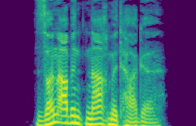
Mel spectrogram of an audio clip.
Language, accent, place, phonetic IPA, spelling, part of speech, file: German, Germany, Berlin, [ˈzɔnʔaːbn̩tˌnaːxmɪtaːɡə], Sonnabendnachmittage, noun, De-Sonnabendnachmittage.ogg
- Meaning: nominative/accusative/genitive plural of Sonnabendnachmittag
